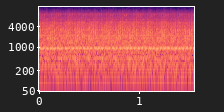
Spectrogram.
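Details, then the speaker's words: 2011 BMW X5 3.0 twin-turbo N55, 80,000 miles, engine had been seized/locked up; first start after the fix gives an even, steady idle with a constant high tone and no knocks or stumbles, sounding healthy. "i can't believe it's running no way and it sounds good too"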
